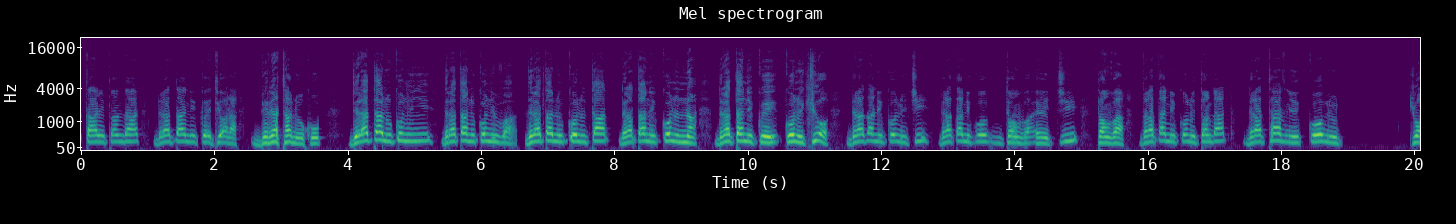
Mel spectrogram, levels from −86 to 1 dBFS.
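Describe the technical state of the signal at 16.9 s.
At 16.9 s the speech signal is intact, with no fault audible at that moment.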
